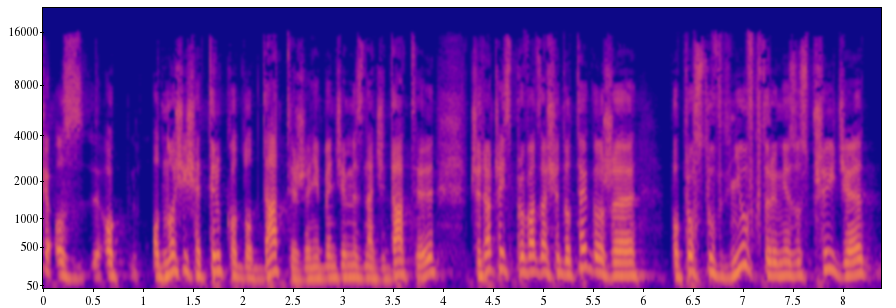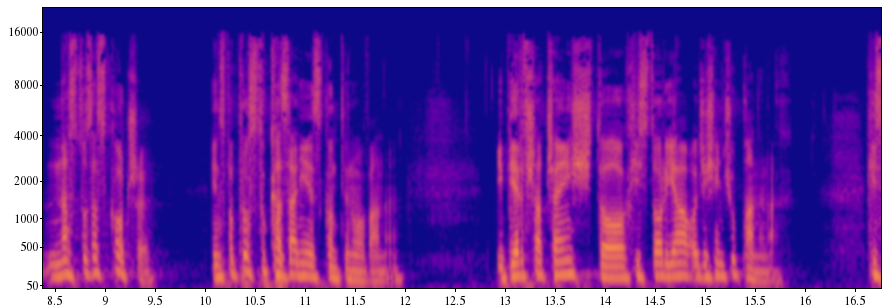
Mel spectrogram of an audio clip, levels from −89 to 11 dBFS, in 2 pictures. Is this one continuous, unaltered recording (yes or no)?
no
